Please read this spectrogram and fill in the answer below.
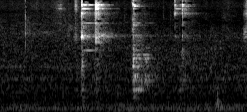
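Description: Light clicks and taps of wood on a stone countertop: the wooden roller-coaster frame is shifted and popsicle-stick shims are set under its feet to level it. There are about four small clicks, mostly in the second half.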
